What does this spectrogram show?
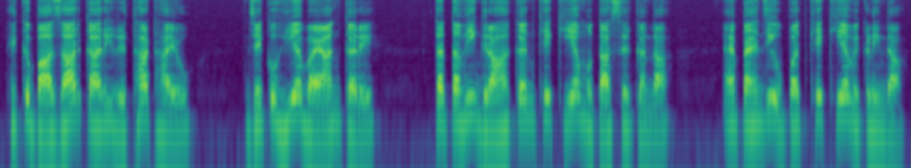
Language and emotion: Sindhi, neutral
